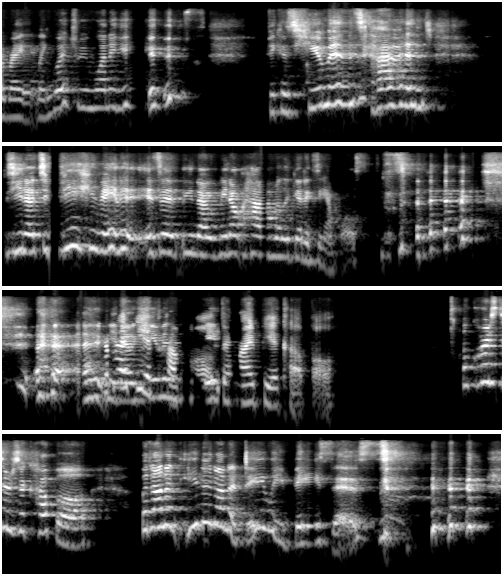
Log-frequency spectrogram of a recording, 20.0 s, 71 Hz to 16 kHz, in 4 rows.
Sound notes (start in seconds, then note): 10.2 laughing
